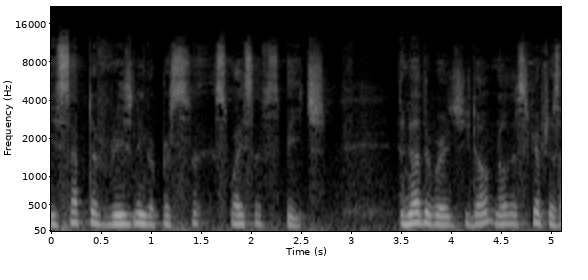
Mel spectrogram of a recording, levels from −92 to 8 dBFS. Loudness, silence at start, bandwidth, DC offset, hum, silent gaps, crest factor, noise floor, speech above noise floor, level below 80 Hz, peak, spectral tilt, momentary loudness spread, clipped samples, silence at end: -38 LUFS; 0 s; 13.5 kHz; under 0.1%; none; none; 18 dB; -63 dBFS; 25 dB; -62 dBFS; -20 dBFS; -5 dB/octave; 9 LU; under 0.1%; 0 s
